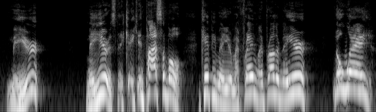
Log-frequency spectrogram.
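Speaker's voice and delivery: high, rising cries of disbelief; horrified recognition of his brother; seeing his friend tied to the tree, stunned. Acted.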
